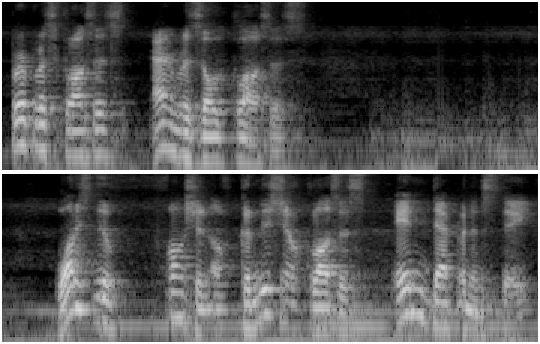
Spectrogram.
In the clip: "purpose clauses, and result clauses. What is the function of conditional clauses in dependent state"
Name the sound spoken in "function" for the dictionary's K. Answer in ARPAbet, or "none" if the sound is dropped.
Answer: K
